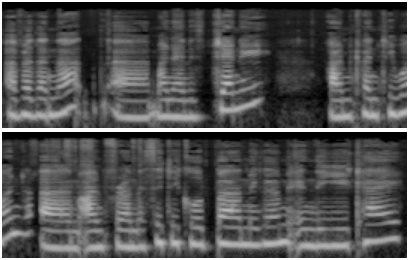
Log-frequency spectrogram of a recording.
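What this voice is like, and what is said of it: Mild Birmingham English accent. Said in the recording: “accent I've got if anyone is struggling to understand me a little bit, even though I'd say I don't really have a proper Brummie accent”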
